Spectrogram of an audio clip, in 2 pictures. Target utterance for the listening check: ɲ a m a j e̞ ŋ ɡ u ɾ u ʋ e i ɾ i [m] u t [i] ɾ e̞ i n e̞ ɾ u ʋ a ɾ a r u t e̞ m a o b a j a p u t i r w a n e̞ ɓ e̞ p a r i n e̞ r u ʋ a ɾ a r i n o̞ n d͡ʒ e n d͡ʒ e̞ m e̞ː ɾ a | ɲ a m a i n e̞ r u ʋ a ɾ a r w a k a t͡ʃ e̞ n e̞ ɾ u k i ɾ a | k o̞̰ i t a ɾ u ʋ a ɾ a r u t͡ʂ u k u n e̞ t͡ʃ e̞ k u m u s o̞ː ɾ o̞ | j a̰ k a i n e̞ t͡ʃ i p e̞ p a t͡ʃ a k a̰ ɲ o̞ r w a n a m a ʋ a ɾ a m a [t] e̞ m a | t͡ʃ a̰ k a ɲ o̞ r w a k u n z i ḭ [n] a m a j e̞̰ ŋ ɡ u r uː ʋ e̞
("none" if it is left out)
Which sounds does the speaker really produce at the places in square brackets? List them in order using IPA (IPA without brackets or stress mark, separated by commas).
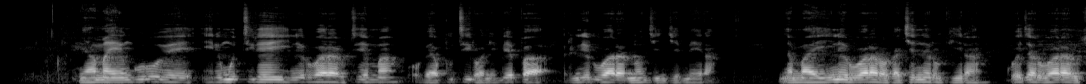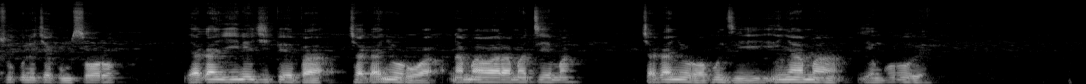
m, i, t, ɲ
